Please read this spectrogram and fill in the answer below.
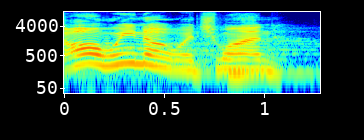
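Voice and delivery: ordinary talk

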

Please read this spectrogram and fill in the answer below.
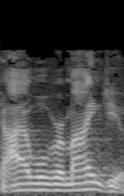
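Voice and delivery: put-on heavy, laid-on-thick Mississippi accent. Quoting a seminary professor before he reads scripture, in a thick Mississippi accent. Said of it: "He had this thick Biloxi, Mississippi accent".

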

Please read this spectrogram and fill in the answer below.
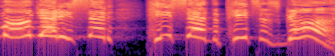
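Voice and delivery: put-on very slow, high, loud, drawn-out weepy little-kid sobbing. Parent retelling a car ride home, acting out a young child, imitating a child crying. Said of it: "starts crying like".

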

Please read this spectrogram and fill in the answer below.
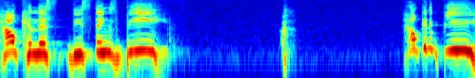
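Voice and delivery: put-on, rather exasperated, very high-pitched voice. Speaker retelling Nicodemus questioning Jesus, mock-exasperated. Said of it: "in a rather exasperated tone".

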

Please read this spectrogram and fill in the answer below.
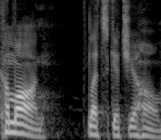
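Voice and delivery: calm, soft, grandfatherly voice. Retelling a movie ending where the old man carries the boy: imitating a calm grandpa-like voice. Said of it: "in a calm, grandpa-like voice".

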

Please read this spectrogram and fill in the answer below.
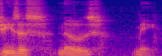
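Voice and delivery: hushed, quiet, soft delivery. Retelling an auntie's answer to a man's question, said quietly. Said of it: "she looked at him and said quietly".

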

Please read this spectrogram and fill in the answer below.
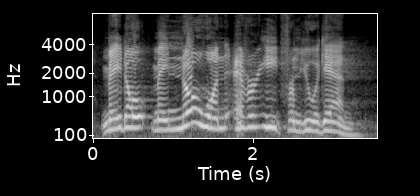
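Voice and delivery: grave, low, drawn-out, upset voice. Speaker retells Jesus cursing the fig tree, acting out a lower, upset voice. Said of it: "his voice got lower and he was upset".

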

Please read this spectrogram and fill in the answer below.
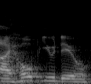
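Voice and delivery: muttering under breath. Retelling a preacher's sermon and his aside; retold muttering under his breath. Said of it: "sort of under his breath".

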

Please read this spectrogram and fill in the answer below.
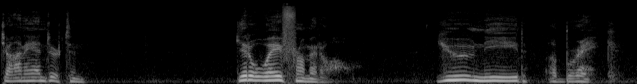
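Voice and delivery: gentle, calm, lulling, soothing tone. Narrating the invitations calling to a man, act out a calm, soothing voice. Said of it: "this calm, soothing voice which says".

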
